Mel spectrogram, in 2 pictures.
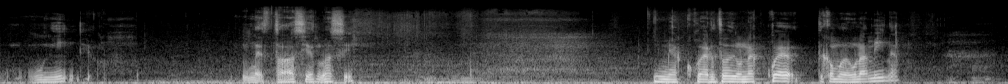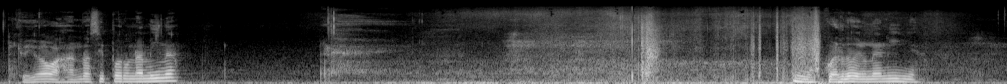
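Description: A man speaks close by in drawn-out, strained bursts.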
